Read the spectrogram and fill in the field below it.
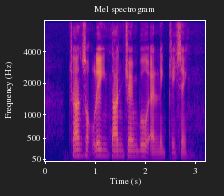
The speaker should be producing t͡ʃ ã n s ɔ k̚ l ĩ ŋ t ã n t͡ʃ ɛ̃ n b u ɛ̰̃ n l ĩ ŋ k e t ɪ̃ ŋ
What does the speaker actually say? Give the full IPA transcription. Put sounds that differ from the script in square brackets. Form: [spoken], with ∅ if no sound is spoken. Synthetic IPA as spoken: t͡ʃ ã n s ɔ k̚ l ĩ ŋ t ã n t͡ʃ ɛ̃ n b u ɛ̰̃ n l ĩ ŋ k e [s] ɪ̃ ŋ

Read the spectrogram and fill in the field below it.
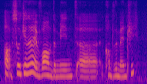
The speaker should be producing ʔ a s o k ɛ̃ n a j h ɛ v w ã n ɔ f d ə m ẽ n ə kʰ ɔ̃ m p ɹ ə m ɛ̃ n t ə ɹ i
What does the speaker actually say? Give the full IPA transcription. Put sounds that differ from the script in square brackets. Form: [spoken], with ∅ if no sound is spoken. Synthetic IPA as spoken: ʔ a s o k ɛ̃ n a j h ɛ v w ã n ɔ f d ə m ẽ n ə kʰ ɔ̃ m p [l] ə m ɛ̃ n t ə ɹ i

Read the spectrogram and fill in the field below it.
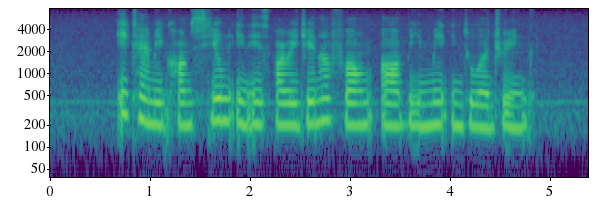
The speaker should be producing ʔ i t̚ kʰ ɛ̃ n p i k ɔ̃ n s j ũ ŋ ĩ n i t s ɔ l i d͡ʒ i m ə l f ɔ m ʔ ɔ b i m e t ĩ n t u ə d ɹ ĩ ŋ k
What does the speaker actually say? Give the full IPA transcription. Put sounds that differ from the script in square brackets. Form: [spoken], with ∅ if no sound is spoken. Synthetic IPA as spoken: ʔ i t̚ kʰ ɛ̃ n [b] i [kʰ] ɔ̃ n s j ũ [m] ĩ n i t s ɔ [ɹ] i d͡ʒ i [n] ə l f ɔ m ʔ ɔ b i m e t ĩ n t u ə d ɹ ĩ ŋ k

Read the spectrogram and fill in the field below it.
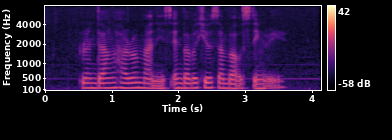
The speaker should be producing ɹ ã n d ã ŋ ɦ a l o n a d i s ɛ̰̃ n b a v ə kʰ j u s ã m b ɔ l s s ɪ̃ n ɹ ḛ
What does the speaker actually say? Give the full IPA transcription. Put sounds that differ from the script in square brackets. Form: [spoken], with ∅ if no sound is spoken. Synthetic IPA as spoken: ɹ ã n d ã ŋ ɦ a [ɹ] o [m] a [n] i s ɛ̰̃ n b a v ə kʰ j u s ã m b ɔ l s [t] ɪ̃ [ŋ] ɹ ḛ

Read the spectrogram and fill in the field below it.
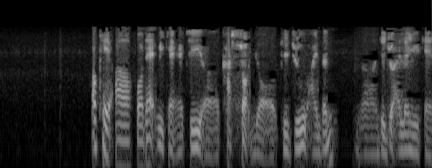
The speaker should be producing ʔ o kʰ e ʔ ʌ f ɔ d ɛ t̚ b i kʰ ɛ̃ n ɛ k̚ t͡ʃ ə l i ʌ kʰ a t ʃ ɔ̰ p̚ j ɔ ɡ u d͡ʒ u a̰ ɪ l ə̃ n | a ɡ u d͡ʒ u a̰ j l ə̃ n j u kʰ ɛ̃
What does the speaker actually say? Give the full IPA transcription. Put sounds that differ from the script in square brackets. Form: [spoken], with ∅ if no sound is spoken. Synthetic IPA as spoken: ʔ o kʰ e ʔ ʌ f ɔ d ɛ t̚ [w] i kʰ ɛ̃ n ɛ k̚ t͡ʃ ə l i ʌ kʰ a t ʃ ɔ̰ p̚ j ɔ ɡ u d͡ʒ u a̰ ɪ l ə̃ n | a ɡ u d͡ʒ u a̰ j l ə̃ n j u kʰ ɛ̃

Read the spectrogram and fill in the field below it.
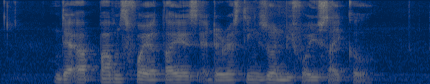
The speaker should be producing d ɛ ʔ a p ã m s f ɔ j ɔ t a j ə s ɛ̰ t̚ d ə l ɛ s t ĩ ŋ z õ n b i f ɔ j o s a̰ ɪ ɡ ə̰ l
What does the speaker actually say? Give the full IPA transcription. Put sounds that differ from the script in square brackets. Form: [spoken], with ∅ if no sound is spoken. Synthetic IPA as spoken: d ɛ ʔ a p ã m s f ɔ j ɔ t a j ə s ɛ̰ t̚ d ə [ɹ] ɛ s t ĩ ŋ z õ n b i f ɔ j [u] s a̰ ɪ [k] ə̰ l

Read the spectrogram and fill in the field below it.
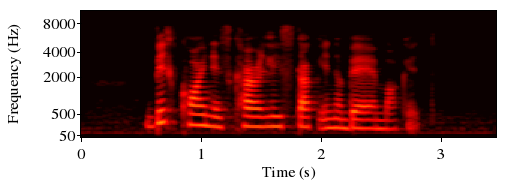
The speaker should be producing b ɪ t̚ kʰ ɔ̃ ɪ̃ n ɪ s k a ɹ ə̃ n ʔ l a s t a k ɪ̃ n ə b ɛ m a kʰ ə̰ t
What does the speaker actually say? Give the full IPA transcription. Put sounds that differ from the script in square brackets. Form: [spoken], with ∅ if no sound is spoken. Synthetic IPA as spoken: b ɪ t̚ kʰ ɔ̃ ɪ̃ n ɪ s [kʰ] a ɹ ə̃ n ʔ l [i] s t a k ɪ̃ n ə b ɛ m a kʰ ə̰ t

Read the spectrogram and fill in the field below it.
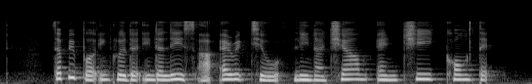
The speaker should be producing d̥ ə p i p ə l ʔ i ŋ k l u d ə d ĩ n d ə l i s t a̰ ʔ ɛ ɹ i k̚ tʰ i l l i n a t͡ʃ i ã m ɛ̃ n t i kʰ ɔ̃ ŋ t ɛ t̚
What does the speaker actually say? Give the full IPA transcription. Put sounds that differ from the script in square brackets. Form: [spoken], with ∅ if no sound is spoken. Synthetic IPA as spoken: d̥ ə p i p ə l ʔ [ĩ] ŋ k l u d ə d ĩ n d ə l i s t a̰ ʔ ɛ ɹ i k̚ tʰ i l l i n a t͡ʃ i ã m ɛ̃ n [t͡ʃ] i kʰ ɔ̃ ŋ t ɛ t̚

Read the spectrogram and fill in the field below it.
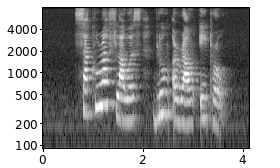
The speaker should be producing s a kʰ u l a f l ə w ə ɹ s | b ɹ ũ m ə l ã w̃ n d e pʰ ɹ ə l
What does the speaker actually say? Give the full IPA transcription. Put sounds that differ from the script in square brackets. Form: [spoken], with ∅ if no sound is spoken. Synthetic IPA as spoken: s a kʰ u [ɹ] a f l [a] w ə [∅] s | b [l] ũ m ə [ɹ] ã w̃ n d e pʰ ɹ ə l

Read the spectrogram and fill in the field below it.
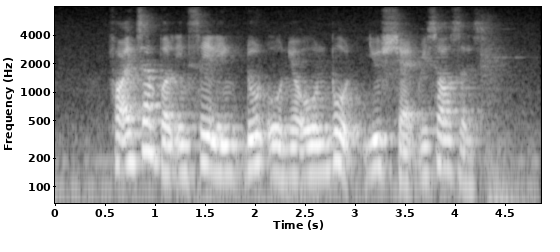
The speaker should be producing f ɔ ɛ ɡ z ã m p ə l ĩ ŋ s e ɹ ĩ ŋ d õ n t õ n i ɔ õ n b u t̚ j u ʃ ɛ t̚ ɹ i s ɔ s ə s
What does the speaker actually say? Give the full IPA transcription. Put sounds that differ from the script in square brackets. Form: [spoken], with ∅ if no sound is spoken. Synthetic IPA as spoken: f ɔ ɛ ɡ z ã m p ə l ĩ [n] s e [l] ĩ ŋ d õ n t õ n [j] ɔ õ n b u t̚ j u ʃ ɛ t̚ ɹ i s ɔ s ə s

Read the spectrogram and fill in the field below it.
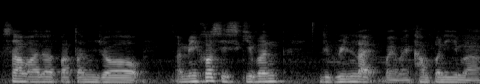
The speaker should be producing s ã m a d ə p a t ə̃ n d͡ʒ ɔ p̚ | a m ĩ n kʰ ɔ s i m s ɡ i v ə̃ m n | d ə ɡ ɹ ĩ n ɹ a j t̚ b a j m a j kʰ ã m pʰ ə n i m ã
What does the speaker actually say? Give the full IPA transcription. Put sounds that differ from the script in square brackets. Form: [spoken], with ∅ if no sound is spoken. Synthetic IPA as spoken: s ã m a d ə p a t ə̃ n d͡ʒ ɔ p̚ | a m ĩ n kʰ ɔ s i [∅] s ɡ i v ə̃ [∅] n | d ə ɡ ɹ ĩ n [l] a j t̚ b a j m a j kʰ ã m [p] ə n i m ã

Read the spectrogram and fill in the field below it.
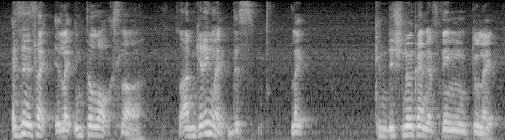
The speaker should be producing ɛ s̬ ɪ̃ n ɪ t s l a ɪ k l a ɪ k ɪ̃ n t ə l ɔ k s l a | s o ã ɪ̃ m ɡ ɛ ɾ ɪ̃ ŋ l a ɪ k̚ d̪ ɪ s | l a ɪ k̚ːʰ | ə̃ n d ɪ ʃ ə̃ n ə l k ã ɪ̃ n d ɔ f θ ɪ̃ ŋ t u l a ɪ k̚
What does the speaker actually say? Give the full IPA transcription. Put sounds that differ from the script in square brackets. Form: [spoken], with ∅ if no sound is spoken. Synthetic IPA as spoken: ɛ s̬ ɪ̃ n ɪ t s l a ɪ k l a ɪ k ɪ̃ n t ə l ɔ k s l a | s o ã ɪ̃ m ɡ ɛ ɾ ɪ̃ ŋ l a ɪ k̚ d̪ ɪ s | l a ɪ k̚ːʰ | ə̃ n d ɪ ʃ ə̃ n ə l k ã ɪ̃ n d ɔ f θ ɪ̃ ŋ t u l a ɪ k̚

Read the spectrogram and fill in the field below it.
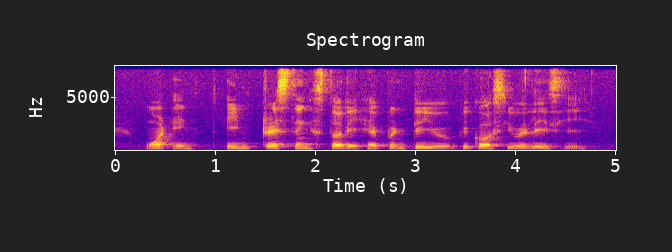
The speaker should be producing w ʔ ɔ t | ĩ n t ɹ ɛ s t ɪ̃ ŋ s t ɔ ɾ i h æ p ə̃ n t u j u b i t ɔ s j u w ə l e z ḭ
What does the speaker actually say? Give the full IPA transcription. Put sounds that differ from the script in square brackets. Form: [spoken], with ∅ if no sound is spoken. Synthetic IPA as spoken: w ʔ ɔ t | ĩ n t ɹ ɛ s t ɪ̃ ŋ s t ɔ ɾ i h [ɛ] p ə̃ n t u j u b i [k] ɔ s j u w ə l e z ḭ

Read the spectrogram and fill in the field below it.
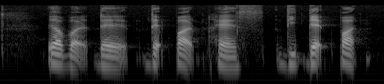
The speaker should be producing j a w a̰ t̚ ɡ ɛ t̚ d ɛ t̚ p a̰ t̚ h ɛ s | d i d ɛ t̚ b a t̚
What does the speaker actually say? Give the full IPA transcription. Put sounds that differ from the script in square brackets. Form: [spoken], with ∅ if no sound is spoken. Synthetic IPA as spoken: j a [b] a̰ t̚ [d] ɛ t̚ d ɛ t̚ p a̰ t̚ h ɛ s | d i d ɛ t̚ [p] a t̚

